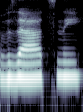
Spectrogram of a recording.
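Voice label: "vzácny", Slovak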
